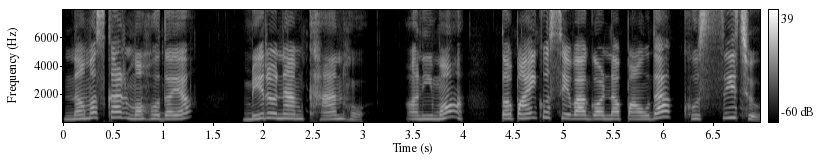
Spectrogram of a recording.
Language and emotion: Nepali, happy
